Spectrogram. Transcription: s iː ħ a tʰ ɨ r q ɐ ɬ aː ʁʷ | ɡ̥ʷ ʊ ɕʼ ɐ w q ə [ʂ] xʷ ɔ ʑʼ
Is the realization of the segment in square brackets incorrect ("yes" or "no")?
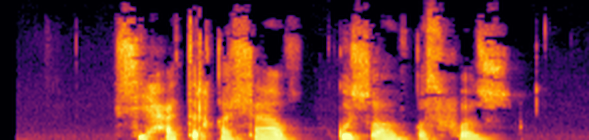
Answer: yes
